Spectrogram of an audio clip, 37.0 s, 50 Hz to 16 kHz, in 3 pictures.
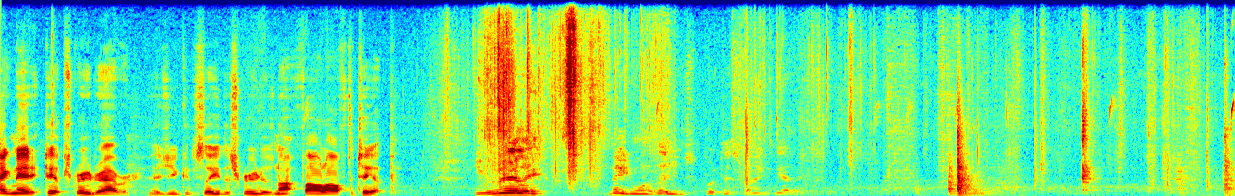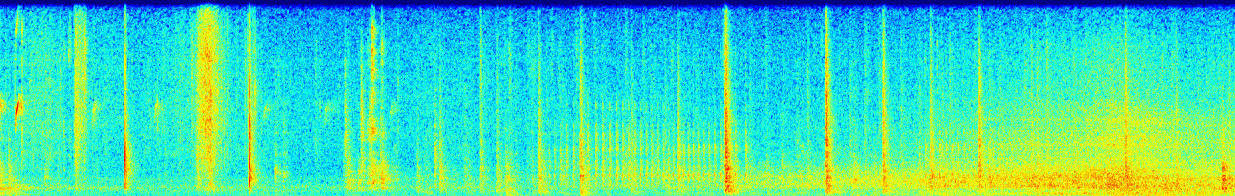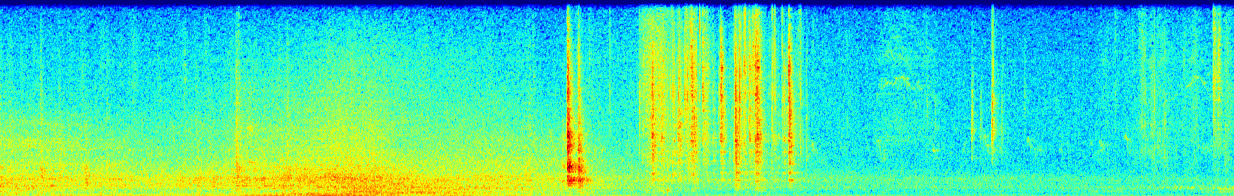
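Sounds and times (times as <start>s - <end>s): vehicle passing by: 21.0s - 37.0s
metallic clicks and knocks: 30.3s - 33.0s.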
